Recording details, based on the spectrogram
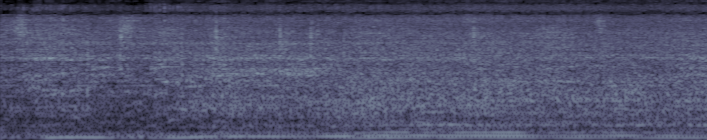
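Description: Smashosaurus monster truck at an outlaw nationals monster truck event, engine droning loud and steady with low harmonic rumble and rising pitch as it drives over the roller, no talk.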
